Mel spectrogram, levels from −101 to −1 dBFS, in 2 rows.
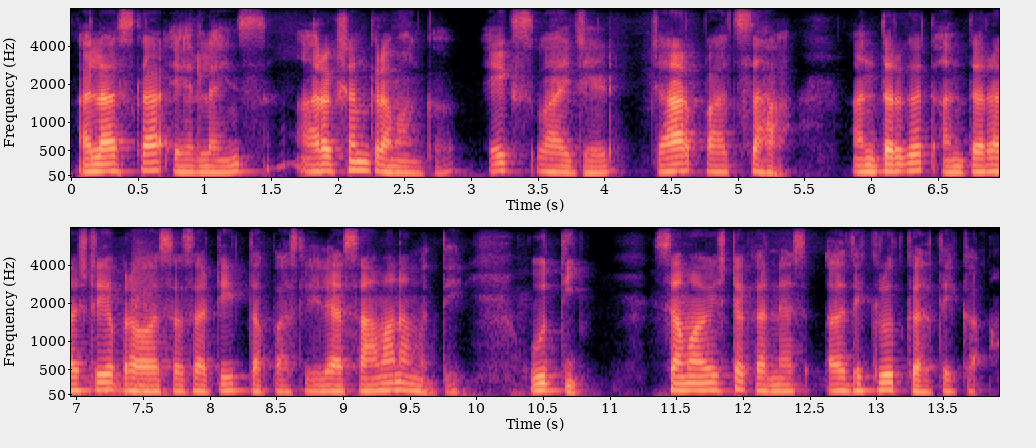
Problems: background sounds at intervals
